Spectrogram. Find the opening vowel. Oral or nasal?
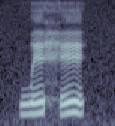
oral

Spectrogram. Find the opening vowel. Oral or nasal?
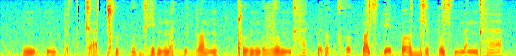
oral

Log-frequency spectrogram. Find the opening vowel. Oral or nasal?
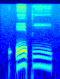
oral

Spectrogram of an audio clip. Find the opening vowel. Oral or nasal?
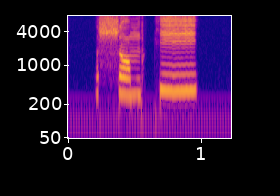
oral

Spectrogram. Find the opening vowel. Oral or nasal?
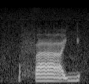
oral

